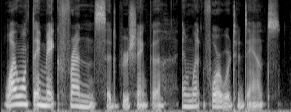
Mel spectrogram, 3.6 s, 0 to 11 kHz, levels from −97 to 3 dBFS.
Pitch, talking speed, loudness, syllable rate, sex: 200 Hz, 200 wpm, -20 LUFS, 4.9 syllables/s, female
